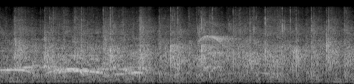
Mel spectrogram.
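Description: A crowd claps loudly and steadily throughout, a dense wash of applause with a few faint whoops or whistles rising over it.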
